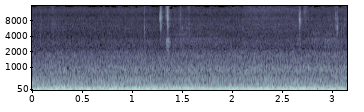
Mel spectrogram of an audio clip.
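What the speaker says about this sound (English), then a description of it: "this Ford Focus I've been driving for" Steady low road rumble of a Ford Focus driving on a road in Farmington Hills, Michigan, heard from inside the cabin, continuous and fairly loud with no talking.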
